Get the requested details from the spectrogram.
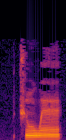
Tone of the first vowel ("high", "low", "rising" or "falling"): low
